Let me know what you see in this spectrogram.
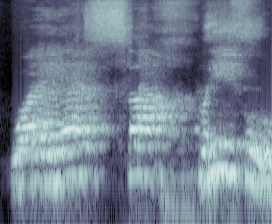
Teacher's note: Sinnya tipiskan, jangan ditambah sifat jadi tebal.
